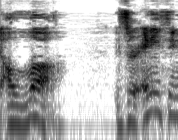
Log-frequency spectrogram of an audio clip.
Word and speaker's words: Allah: aramaic and arabic and in arabic it's pronounced allah that it means god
